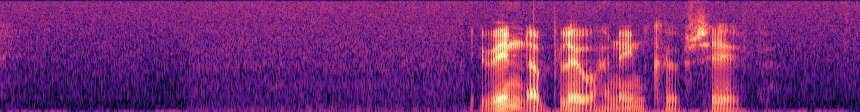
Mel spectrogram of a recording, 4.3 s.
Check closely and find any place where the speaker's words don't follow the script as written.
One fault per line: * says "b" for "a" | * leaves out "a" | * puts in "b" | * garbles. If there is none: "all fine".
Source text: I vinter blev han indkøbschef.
all fine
